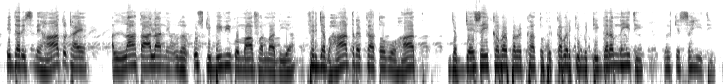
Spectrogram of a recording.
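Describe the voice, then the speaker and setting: A man giving a religious sermon in style storytelling, speaking earnestly and repeating key points for emphasis. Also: on the high side. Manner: earnest, repetitive emphasis, recounts dialogue. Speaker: preacher.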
